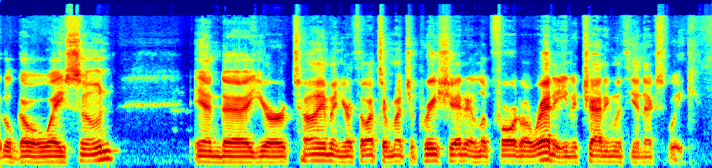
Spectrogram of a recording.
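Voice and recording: Doing a put-on character voice, a man speaks hoarsely at a moderate pace, fairly low in pitch and with fairly even intonation.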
